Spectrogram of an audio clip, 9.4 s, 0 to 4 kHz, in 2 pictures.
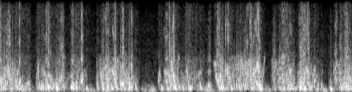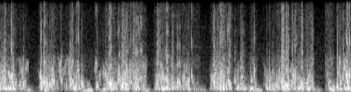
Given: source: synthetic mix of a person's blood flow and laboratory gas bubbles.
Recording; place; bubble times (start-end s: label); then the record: Doppler ultrasound of blood flow; precordium
0.00-0.43 s: bubbles
0.46-1.20 s: bubbles
1.27-1.85 s: bubbles
2.10-3.54 s: bubbles
3.60-4.32 s: bubbles
4.37-5.08 s: bubbles
5.19-6.66 s: bubbles
6.73-7.37 s: bubbles
7.47-8.13 s: bubbles
8.19-8.89 s: bubbles
9.02-9.38 s: bubbles
From the record:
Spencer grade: 4 (maximum detectable bubble signal sounding continuously throughout systole and diastole of every cardiac period, and overriding the amplitude of the normal cardiac signals); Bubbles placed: anywhere in the cardiac cycle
